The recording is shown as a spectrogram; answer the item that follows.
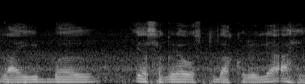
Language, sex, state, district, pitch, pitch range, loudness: Marathi, male, Maharashtra, Pune, 115 Hz, 110-125 Hz, -26 LUFS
